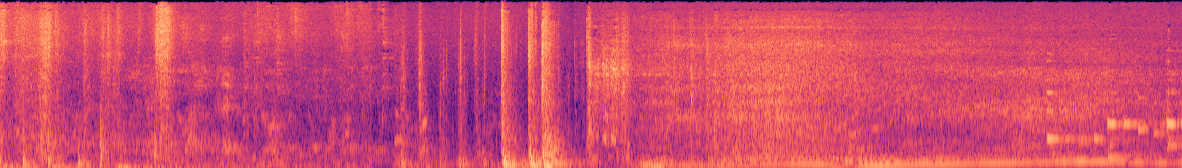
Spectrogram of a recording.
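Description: A car parked in front of a bistro turns over and starts after a few door or handling clunks, then rises into a steady driving drone with pitch shifts as it accelerates, heard from inside the vehicle.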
